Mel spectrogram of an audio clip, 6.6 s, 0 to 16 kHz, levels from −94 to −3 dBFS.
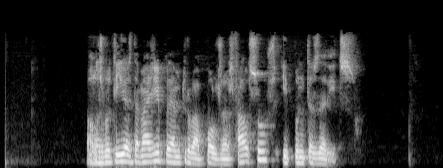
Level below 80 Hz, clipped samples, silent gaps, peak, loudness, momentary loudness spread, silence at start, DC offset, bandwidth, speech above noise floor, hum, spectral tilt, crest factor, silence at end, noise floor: -50 dBFS; under 0.1%; none; -2 dBFS; -15 LUFS; 9 LU; 1.3 s; under 0.1%; 7.8 kHz; 68 dB; none; -6 dB/octave; 14 dB; 1.35 s; -82 dBFS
